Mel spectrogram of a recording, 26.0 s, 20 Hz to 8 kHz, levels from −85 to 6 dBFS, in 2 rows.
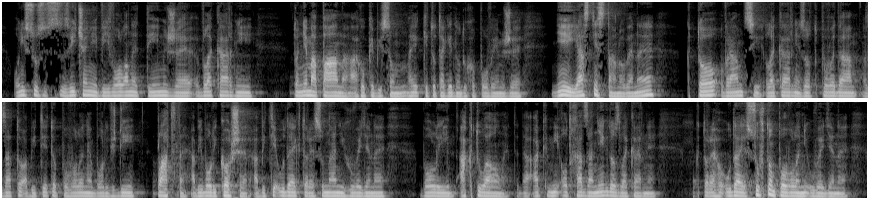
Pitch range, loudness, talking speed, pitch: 95-110 Hz, -20 LUFS, 150 wpm, 100 Hz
